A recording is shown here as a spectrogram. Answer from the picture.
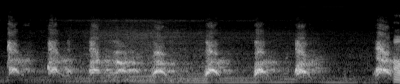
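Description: A dog barking and yipping repeatedly in short, high calls, about two a second, excited by a car driving past.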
